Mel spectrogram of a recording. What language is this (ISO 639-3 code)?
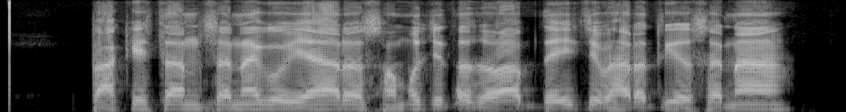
ori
